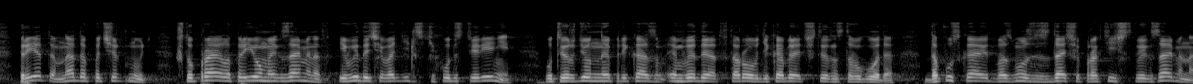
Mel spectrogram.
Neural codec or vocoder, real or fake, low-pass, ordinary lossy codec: none; real; 7.2 kHz; MP3, 64 kbps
